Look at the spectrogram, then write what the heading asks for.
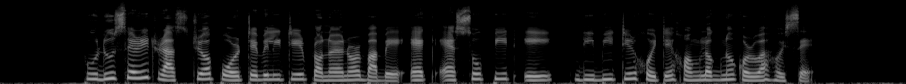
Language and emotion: Assamese, neutral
